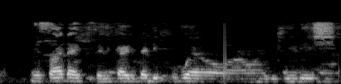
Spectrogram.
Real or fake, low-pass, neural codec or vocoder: real; 7.2 kHz; none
